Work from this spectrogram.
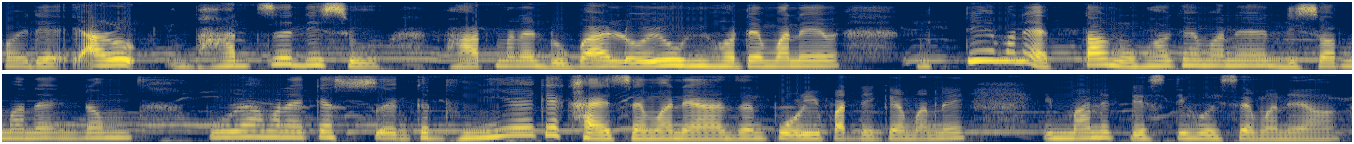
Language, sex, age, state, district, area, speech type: Assamese, female, 30-45, Assam, Kamrup Metropolitan, urban, spontaneous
